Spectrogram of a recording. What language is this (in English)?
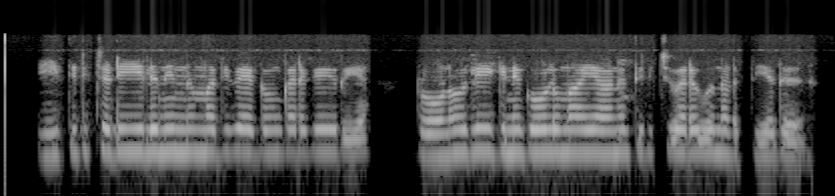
Malayalam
